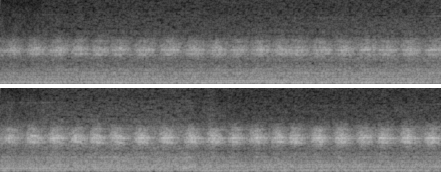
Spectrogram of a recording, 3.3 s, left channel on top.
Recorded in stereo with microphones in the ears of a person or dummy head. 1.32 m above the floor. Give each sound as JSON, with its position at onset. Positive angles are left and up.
{"t": 0.0, "sound": "an insect", "side_deg": -65, "distance_m": 9.5}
